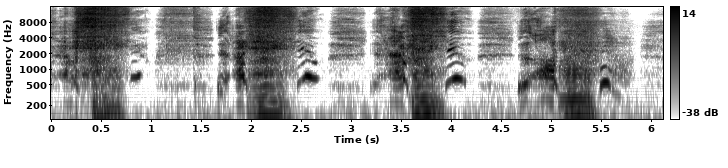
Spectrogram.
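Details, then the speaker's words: Acted sneezing fit: four forceful sneezes in quick succession, each with a gasping in-breath and a voiced burst, over faint music. The speaker says it is slowing down and suspects some kind of allergy. "it's definitely slowing down though oh my goodness gosh must be some kind of allergy to"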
